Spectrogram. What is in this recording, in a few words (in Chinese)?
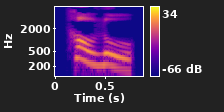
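"透露", Mandarin Chinese; chinese-flashcards; hsk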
